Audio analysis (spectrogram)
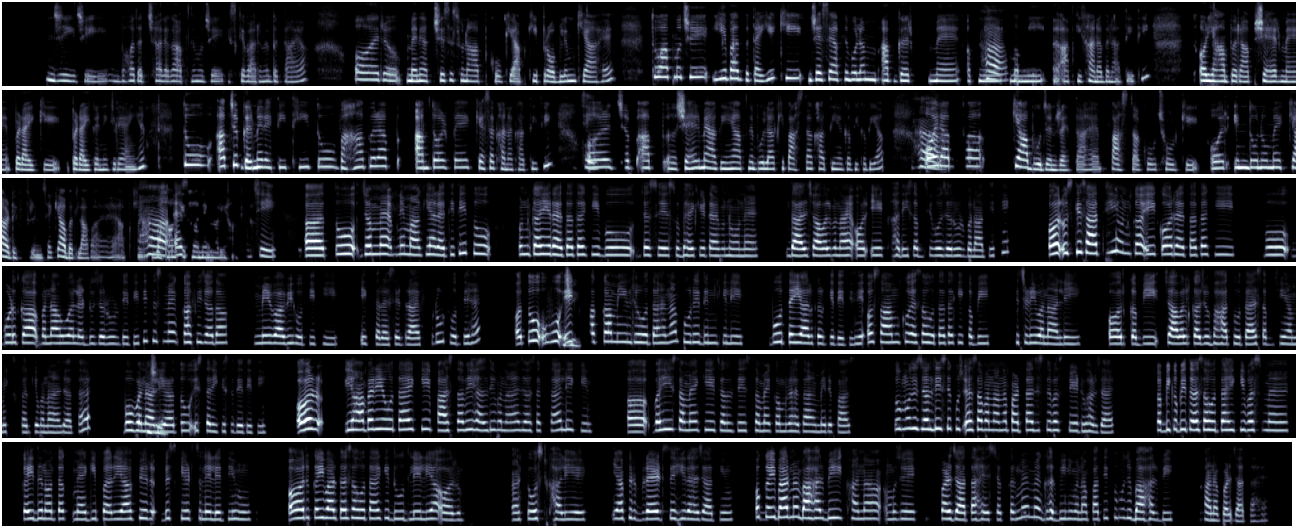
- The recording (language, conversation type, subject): Hindi, advice, खाने के समय का रोज़ाना बिगड़ना
- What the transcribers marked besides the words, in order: other background noise; in English: "प्रॉब्लम"; tapping; in English: "डिफ़रेंस"; in English: "टाइम"; in English: "ड्राई फ्रूट"; in English: "मील"; in English: "मिक्स"; in English: "हेल्दी"; in English: "बिस्किट्स"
